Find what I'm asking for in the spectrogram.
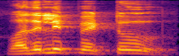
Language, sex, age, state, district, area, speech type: Telugu, male, 60+, Andhra Pradesh, Nellore, urban, read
